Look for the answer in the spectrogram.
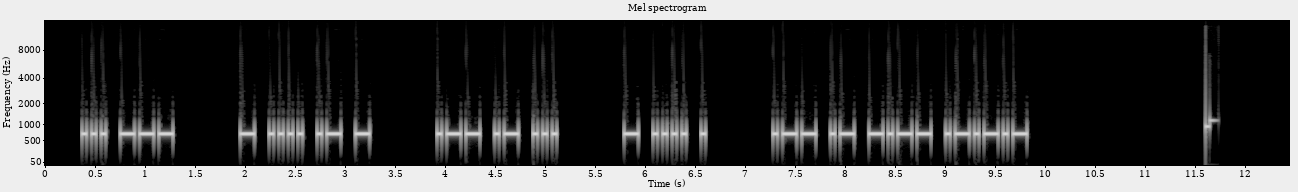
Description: Morse code, heard as a keyed tone, about 25 wpm, 700 Hz. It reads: SO THAT WAS THE WAY.
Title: 2x Word-Spacing - Sentences from Top 100 Words - 25wpm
